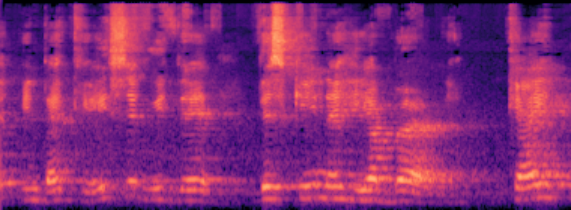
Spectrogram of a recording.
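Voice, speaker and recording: A woman with an Italian accent speaks at a fairly slow pace in an animated tone with lively intonation. Audible room echo and noticeable background noise surround her voice. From Italy, Rome. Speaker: pet groomer and trainer. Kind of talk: live webinar Q&A. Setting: video webinar. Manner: halting with many fillers and repetitions.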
